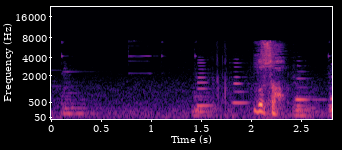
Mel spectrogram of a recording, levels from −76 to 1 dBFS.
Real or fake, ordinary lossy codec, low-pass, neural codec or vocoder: real; AAC, 32 kbps; 7.2 kHz; none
